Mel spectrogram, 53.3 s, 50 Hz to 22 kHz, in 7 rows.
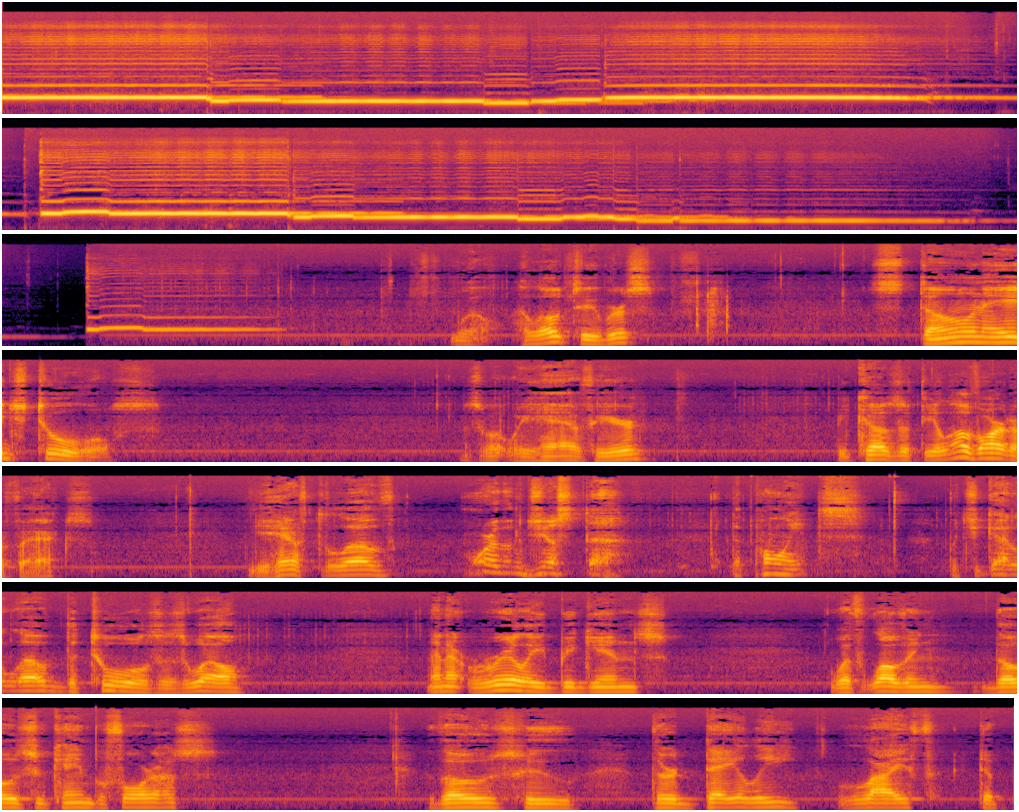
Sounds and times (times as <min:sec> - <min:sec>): Speech: 0:18.6 - 0:20.2, 0:21.8 - 0:24.1, 0:26.3 - 0:27.7, 0:29.1 - 0:31.2, 0:32.3 - 0:35.2, 0:35.9 - 0:37.0, 0:37.6 - 0:40.0, 0:41.2 - 0:43.1, 0:44.3 - 0:47.4, 0:48.9 - 0:50.0, 0:50.6 - 0:53.2.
